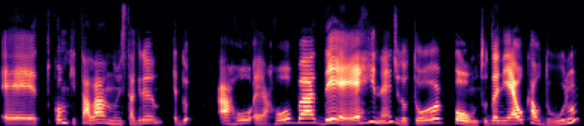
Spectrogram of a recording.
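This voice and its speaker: Woman, 40s, from Brazil, podcast host, chatty, filler-heavy, mid pitch. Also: measured pace, muffled recording. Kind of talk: casual podcast chat.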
